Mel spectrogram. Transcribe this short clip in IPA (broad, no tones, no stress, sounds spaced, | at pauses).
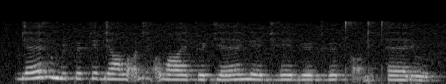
ɡ ɛː ɦ u m ʉ p ʏ k e ɡ ɛː ðˤ ɛ̰ ɡʱ ɛ̰ ðˤ ɛː k ʏ kʲ ɛː ŋ eː ɡʱ eː b ʏː ɡʱ ʏː t̪ʰ ɑ̰ ɡ ɛ̰ t̪ʰ ɛː ɾʲ u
